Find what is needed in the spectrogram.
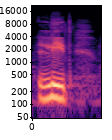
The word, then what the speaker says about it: lead: Page sustituyó el globo por el Zeppelin y el plomo, que en inglés se pronuncia lead, por LED.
